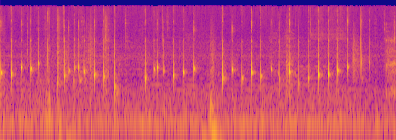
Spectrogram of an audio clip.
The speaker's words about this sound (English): Can you hear this tune? Yeah, on your teeth. Yeah. Can you recognise the tune?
